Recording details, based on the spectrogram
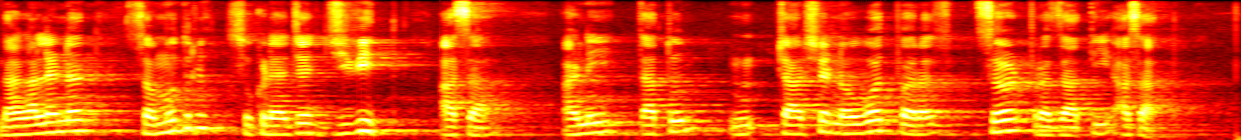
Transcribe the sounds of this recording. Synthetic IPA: nãɡalenãt̪səmud̪ɾəsukɳjat͡ɕẽd͡ʑiʋit̪ə̰saː | nit̪at̪uːnt͡ɕaɾɕɛnəwːət͡s̪pəɾət͡ssəɽpɾəd͡zat̪iə̰sa̰t̪

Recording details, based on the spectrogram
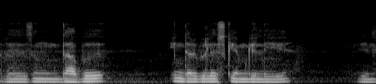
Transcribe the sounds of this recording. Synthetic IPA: ɾɯzɯŋdabɯ | intɐɾbileskemɡelije | zin

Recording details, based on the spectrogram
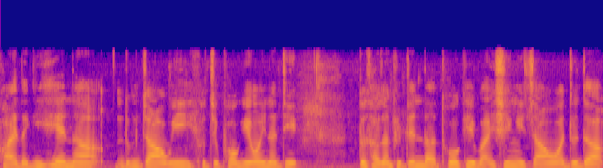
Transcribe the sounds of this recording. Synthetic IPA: kʰwajdɐɡiɦenːɐdumt͡ʃawihut͡ʃik̚pʰawɡiojnɐdi | dut̪ʰawzɐnpʰip̚tindɐtʰokʰːibɐisiŋit͡ʃawɐdudɐ

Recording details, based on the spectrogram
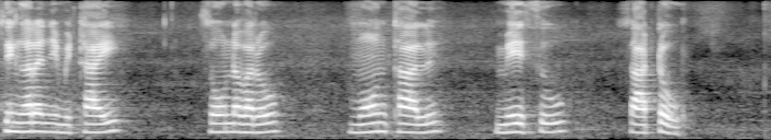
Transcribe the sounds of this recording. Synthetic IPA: sɪ̃ŋɡʱəɾənd͡ʑiːmɪʈʰaːi | soːnəʋɐɾoː | moːnt̪ʰaːl | meːsu | saːʈoː

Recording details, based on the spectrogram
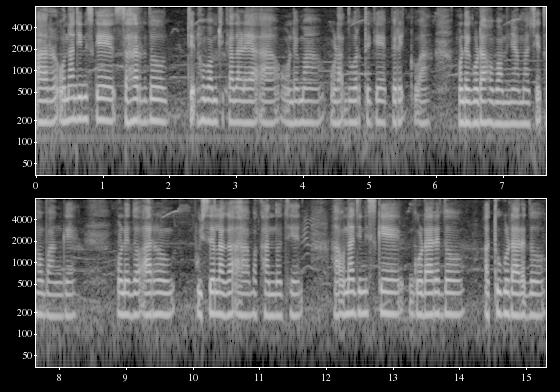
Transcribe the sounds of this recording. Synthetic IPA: aɾɔ̰nad͡ʒinisɡɛsəɦəɾɛd̪ɔ | t͡ʃɛt̪̚ˀɦɔ̃bamt͡ʃikad̪aɽɛja̰ʔaɔ̰̃ɳɖɛmaɔ̰ɽa̰ʔd̪uwəɾt̪ɛɡɛpɛɾɛc̚ˀkɔ̰ʔa | ɔ̃ɳɖɛɡɔɖaɦɔbamɲamat͡ʃɛt̪̚ˀhɔ̃baŋɡɛ | ɔ̃ɖɛd̪ɔʔaɾɔ | pujsəlaɡaʔabakʰand̪ɔt͡ʃɛt̪̚ | aɾɔ̰nad͡ʒinisɡɛɡɔɖaɾɛd̪ɔ | ət̪uɡɔɖaɾɛd̪ɔ

